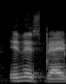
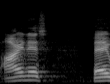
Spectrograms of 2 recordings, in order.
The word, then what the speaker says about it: Ines Bay: I thought it would be pronounced Ines Bay, but it's Ines Bay.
